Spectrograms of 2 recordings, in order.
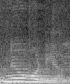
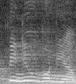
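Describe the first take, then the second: First: The word starts without a 'p' sound. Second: The word starts with a 'p' sound. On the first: The speaker calls it right. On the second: The speaker calls it wrong.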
